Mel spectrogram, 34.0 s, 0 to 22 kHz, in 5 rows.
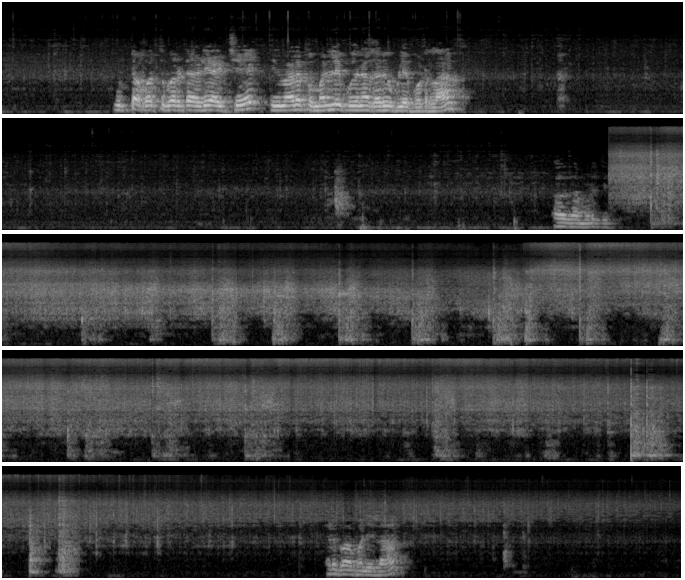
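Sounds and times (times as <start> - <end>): food sizzling in a pan: 0.0 - 34.0
metal ladle scraping a pan: 14.4 - 23.2.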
